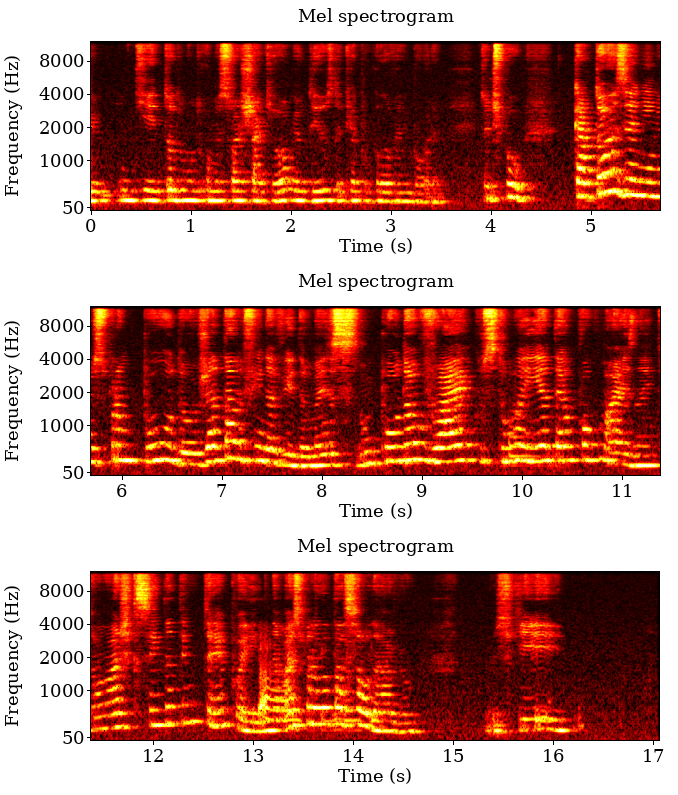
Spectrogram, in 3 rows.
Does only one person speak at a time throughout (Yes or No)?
No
